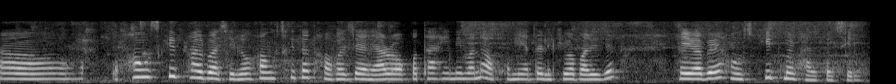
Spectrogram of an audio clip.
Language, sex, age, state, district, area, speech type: Assamese, female, 30-45, Assam, Nagaon, rural, spontaneous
